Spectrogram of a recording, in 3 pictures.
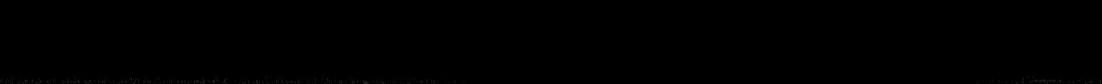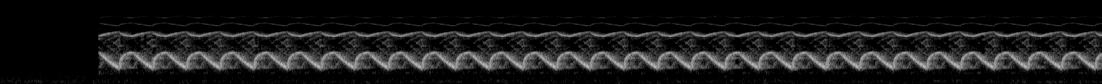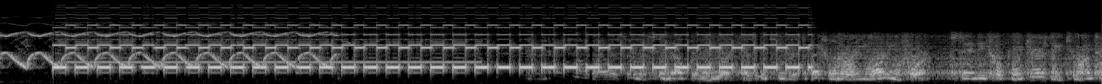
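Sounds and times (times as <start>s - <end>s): rapid pulsed beeping: 22.6s - 30.2s
warbling siren-like tone: 22.6s - 30.2s.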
